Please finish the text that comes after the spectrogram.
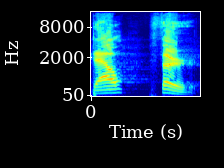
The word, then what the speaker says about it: Douthert: It's pronounced D-O-W, first, second, third. So that's how you say the name, Douthert, okay?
